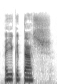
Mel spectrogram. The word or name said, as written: ayikataash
